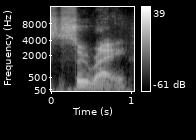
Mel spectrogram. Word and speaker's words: Sirui: How would you How would you pronounce that? Sirui. It's here. Just there. Yeah, I'd say that. Okay. Thank you. Someone said on one of the last videos it was Suray.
